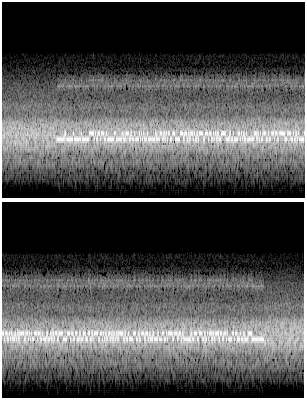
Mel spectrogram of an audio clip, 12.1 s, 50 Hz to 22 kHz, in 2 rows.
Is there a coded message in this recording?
Yes: RTTY (45.45 baud, 170 Hz shift) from 1.1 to 11.3 s, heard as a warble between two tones, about 1360 Hz centre, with radio static and a narrow filter. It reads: VA6USM DE YO4RN TNX FER QSO PIERRE, 73 AND GL.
